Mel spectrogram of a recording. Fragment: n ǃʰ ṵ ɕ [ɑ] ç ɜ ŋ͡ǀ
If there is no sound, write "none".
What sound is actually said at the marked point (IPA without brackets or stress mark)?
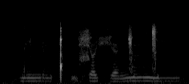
ɒ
